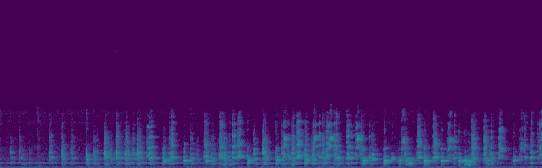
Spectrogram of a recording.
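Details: Norak chukar partridges produce a steady stream of harsh, repeated clucks, about two per second, several callers overlapping, over a faint constant tone.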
